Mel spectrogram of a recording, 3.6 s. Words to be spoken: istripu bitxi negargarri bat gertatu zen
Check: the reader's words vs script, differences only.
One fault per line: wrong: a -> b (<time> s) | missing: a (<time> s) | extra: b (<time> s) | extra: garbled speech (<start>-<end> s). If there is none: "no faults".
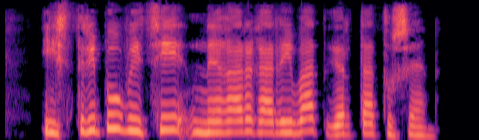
no faults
